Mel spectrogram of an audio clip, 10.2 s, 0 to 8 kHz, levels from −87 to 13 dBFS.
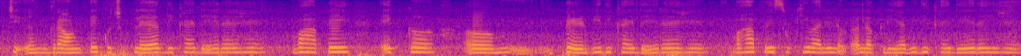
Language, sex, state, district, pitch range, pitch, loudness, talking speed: Hindi, female, Chhattisgarh, Balrampur, 210-225 Hz, 220 Hz, -16 LUFS, 175 wpm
